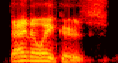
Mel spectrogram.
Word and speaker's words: Dino Acres: Dino Acres. Rhymes with Quakers.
